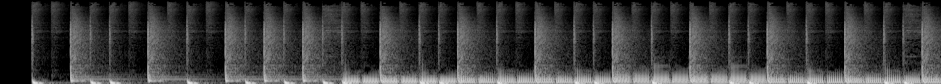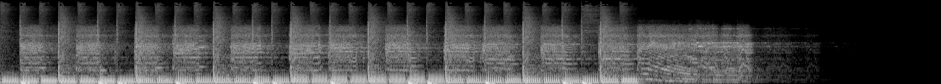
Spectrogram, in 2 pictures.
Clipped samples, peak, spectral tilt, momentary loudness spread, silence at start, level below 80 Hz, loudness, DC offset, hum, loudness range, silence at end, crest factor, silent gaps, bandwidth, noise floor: under 0.1%; 0 dBFS; -5.5 dB/octave; 7 LU; 0.3 s; -22 dBFS; -18 LUFS; under 0.1%; none; 4 LU; 1.7 s; 16 dB; none; over 20 kHz; -85 dBFS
